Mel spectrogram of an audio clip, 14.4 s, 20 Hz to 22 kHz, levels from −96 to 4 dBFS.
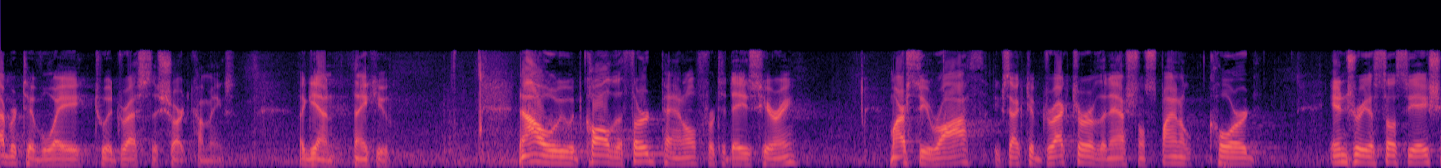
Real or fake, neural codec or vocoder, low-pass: real; none; 7.2 kHz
